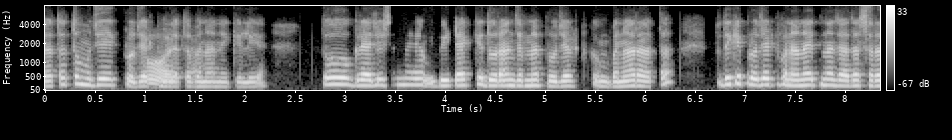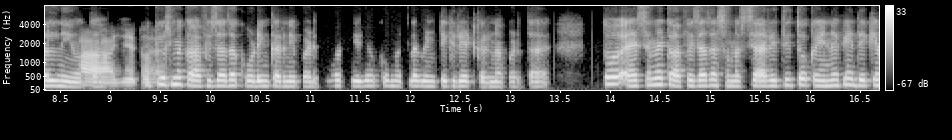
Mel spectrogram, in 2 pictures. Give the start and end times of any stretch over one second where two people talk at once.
none

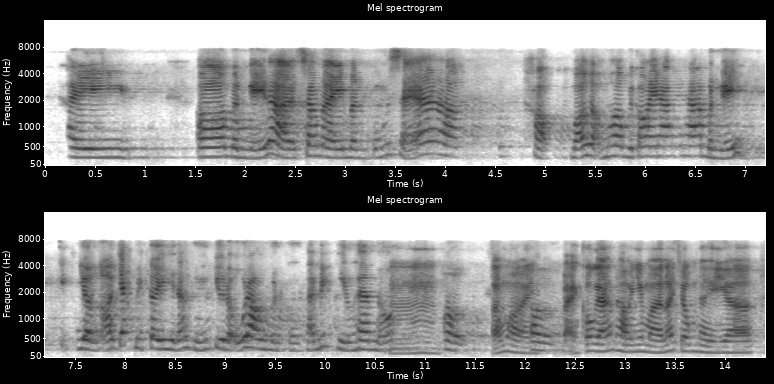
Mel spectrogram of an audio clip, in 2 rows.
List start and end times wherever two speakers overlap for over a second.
none

